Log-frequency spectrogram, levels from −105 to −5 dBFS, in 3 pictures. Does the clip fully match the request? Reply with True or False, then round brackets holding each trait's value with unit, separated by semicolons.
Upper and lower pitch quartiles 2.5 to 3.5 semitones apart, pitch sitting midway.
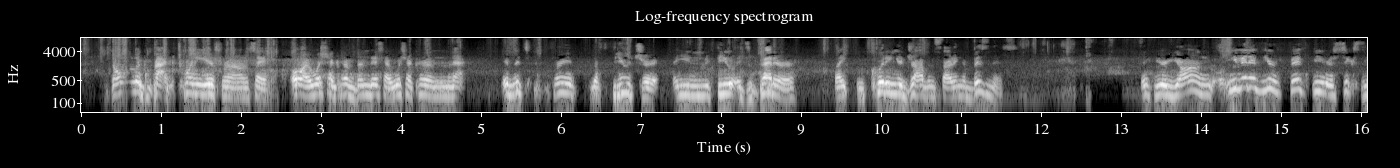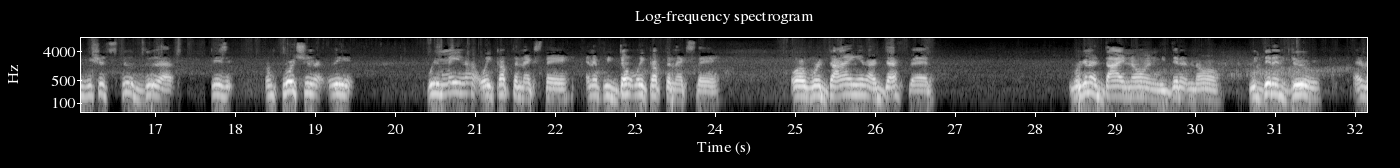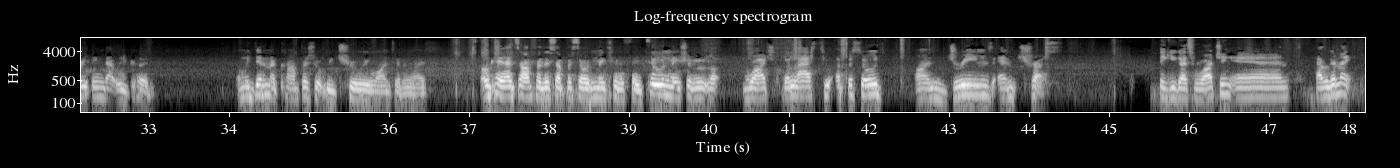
False (4.1 semitones; 170 Hz)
